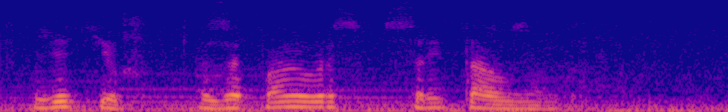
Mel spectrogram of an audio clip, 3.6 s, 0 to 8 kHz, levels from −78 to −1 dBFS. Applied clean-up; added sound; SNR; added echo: none; Piano; 19 dB; none.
